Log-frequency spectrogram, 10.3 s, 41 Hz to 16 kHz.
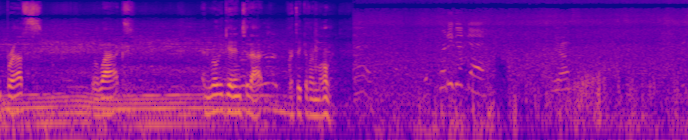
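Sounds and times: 
speech: 0.1 - 0.7, 1.4 - 2.0, 3.0 - 5.4
broad rush of ocean surf: 5.3 - 10.3
gusting wind buffeting the microphone: 5.6 - 10.3.

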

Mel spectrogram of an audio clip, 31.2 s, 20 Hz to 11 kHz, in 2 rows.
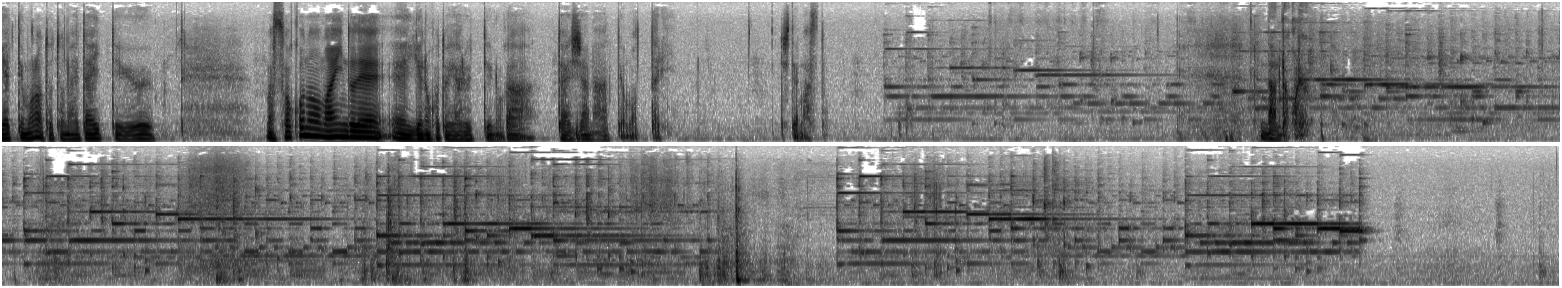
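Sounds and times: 
speech: 0.0 - 1.7, 2.6 - 6.7, 7.8 - 8.3, 12.6 - 13.3
child's GPS tracker phone ringing with electronic melody: 8.8 - 23.0, 23.9 - 29.4.

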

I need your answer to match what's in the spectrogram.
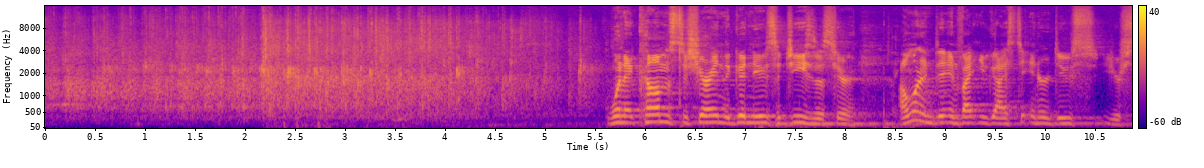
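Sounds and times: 
crowd applauding: 0.0 - 5.6
speech: 5.6 - 10.8.

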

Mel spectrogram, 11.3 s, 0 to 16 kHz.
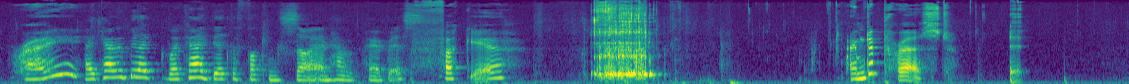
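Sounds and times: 
speech: 0.9 - 5.2, 8.5 - 10.2
loud drawn-out burp: 5.9 - 6.7, 10.1 - 10.3.

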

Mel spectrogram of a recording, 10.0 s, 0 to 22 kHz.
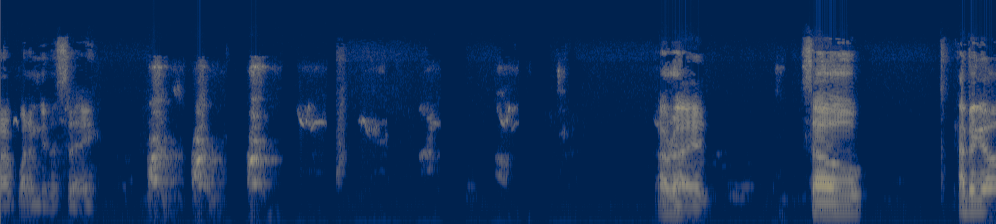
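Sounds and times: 
speech: 0.0 - 2.6, 6.6 - 7.2, 8.1 - 8.7, 9.6 - 9.9
dog barking: 1.4 - 2.8
short high chirping calls: 2.5 - 4.4.

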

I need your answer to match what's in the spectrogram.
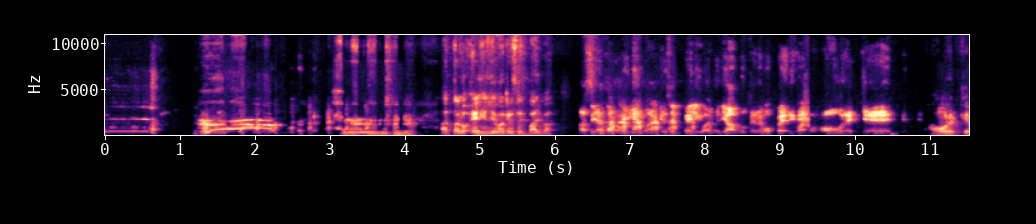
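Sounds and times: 
person imitating a howling wolf: 0.0 - 4.2
laughter: 1.2 - 4.0, 6.5 - 9.6
speech: 1.2 - 11.5.

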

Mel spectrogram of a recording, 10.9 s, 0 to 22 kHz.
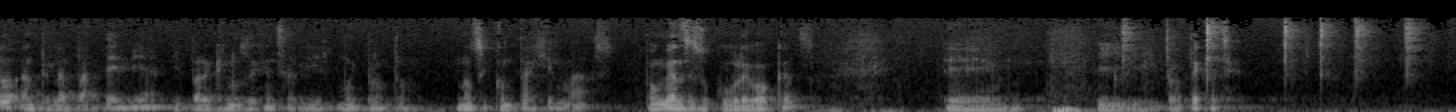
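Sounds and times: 
speech: 0.0 - 6.3, 7.1 - 9.4
faint low hum: 0.0 - 10.9
scissors snipping in the air around a person: 8.4 - 10.9.

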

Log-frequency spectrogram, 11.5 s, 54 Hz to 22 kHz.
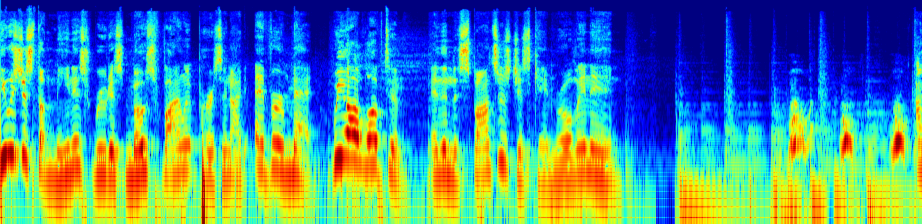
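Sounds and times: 
speech: 0.0 - 8.6
several dogs barking: 9.7 - 11.5
higher dog yips and whining notes: 9.8 - 11.4.

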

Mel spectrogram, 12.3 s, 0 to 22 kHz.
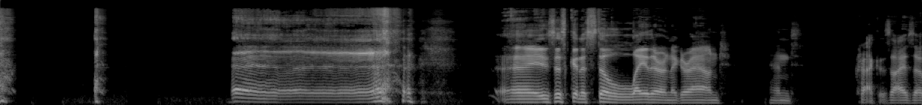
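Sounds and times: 
person acting out a weak cough of an injured character: 0.0 - 0.2, 5.0 - 5.6
speech: 3.1 - 3.6, 7.3 - 10.7, 11.4 - 12.2
person groaning strained: 3.1 - 5.5.

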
